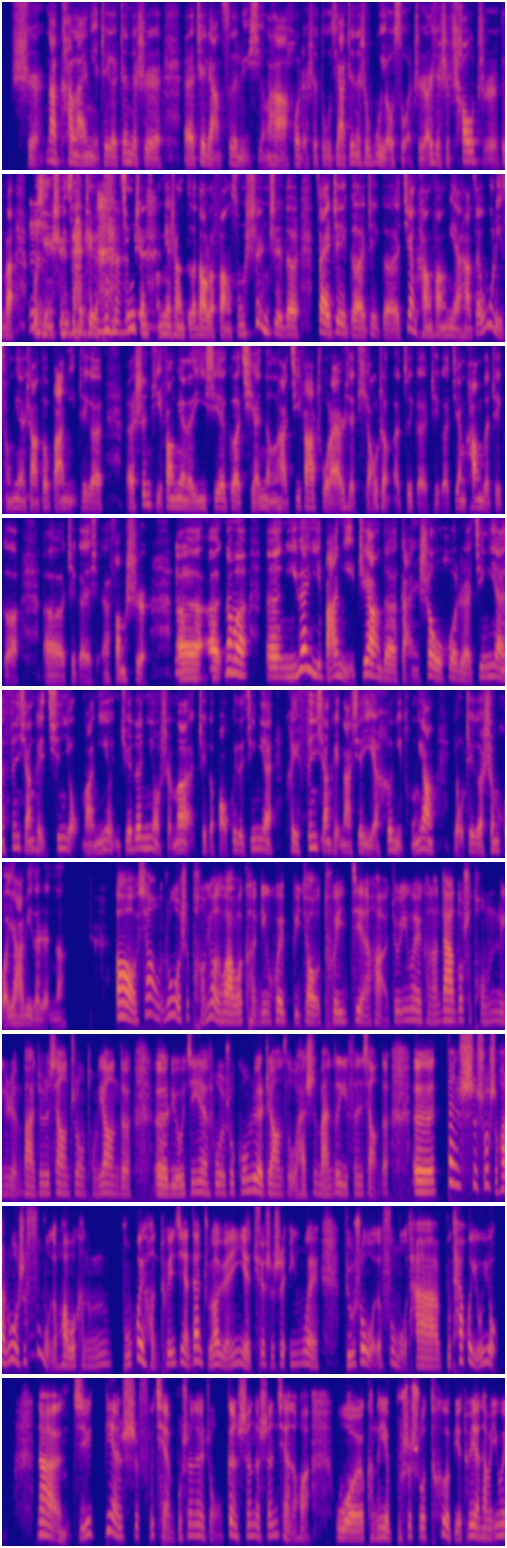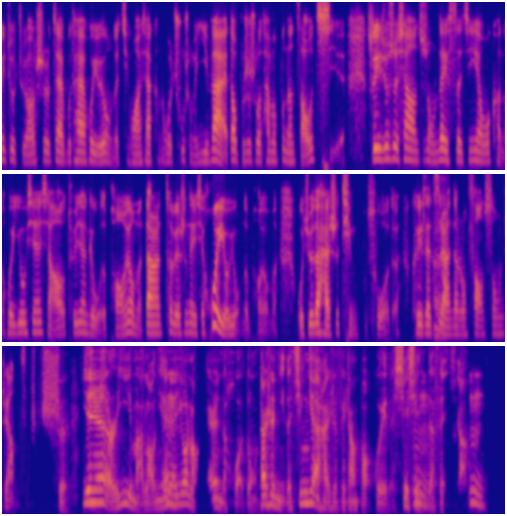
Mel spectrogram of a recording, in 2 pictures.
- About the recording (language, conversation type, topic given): Chinese, podcast, 在自然环境中放慢脚步有什么好处？
- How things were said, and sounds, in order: laughing while speaking: "是在这个"; other background noise; chuckle; tapping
